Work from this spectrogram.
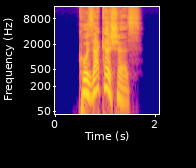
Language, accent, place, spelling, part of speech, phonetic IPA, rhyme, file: German, Germany, Berlin, kosakisches, adjective, [koˈzakɪʃəs], -akɪʃəs, De-kosakisches.ogg
- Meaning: strong/mixed nominative/accusative neuter singular of kosakisch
